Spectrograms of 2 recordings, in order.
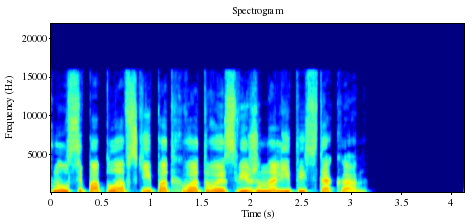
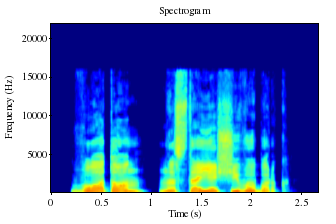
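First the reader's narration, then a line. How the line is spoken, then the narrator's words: Solemn. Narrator (Russian): торжественно выдал Поплавский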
